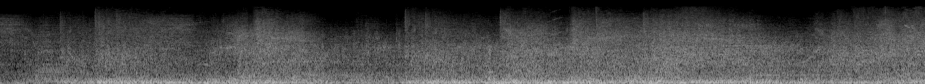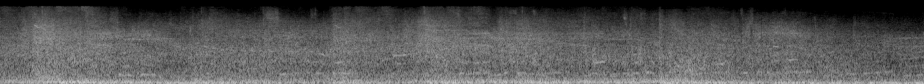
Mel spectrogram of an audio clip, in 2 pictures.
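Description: Heavy gunfire and explosions boom and crackle.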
